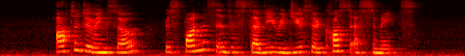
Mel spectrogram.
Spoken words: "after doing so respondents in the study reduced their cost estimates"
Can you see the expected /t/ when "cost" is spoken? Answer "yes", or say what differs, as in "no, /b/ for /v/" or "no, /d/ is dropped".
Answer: yes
